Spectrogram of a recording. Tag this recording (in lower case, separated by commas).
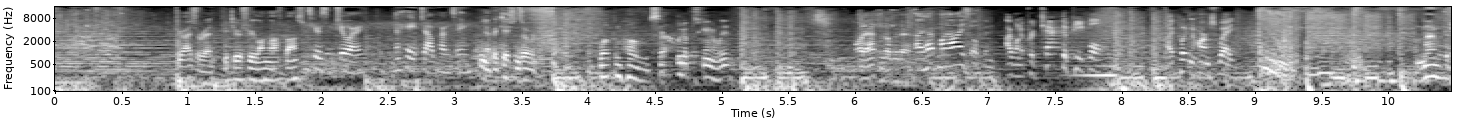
music, speech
